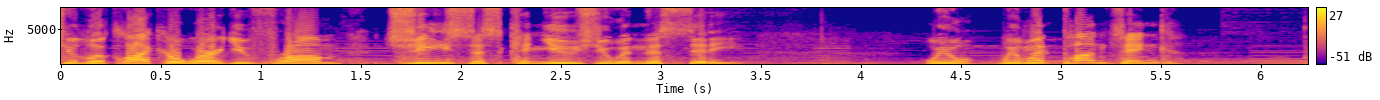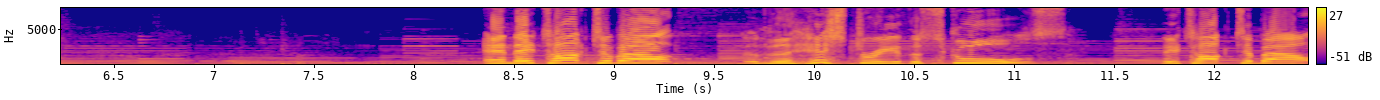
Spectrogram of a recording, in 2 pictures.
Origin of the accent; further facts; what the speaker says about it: United States; I'm from America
